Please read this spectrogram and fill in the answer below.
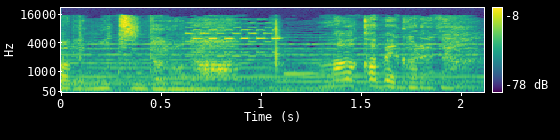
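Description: A phone ringing from the anime's soundtrack: a brief electronic trill. It sounds over a voice speaking Japanese and background music.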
